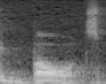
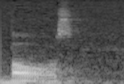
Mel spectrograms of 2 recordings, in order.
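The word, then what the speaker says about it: Bolz: Sean Bowles, you attempt to say Bolts, but he actually pronounces it Bowles.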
